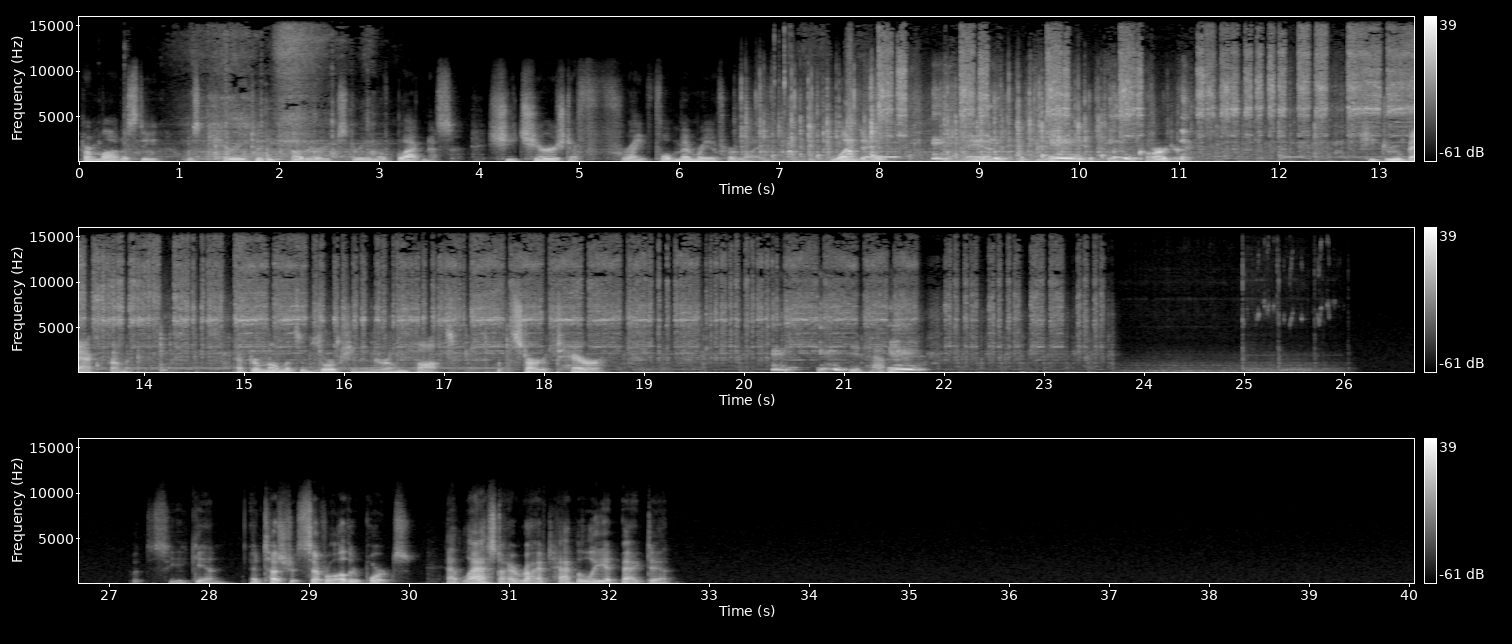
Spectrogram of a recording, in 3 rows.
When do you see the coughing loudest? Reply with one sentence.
The volume of the coughing peaks at 10 seconds.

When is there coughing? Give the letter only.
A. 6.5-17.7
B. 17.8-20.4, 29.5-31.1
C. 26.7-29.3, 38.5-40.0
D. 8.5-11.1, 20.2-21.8
D.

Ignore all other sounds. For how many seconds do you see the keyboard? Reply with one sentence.
You can hear the keyboard for 11 seconds altogether.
